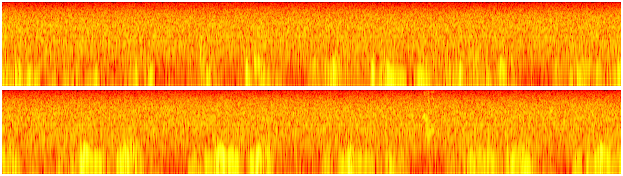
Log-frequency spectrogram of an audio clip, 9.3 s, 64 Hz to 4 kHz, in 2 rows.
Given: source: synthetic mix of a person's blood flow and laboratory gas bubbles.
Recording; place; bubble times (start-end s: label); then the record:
Doppler ultrasound of blood flow; precordium
1.47-1.63 s: bubbles
1.88-2.00 s: bubbles
7.78-7.93 s: bubbles
8.38-8.47 s: bubbles
8.73-8.80 s: bubbles
From the record:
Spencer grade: 2 (many but less than half of the cardiac periods contain bubble signals, singularly or in groups); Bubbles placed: anywhere in the cardiac cycle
